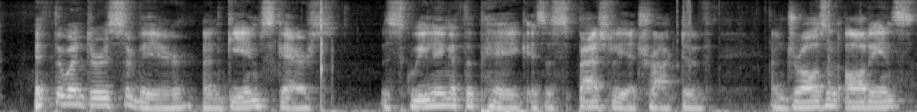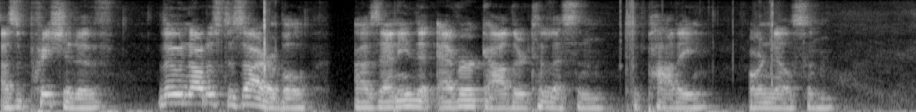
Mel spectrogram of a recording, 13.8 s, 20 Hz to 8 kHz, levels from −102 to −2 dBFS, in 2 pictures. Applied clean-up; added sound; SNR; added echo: none; Packing tape, duct tape; 18 dB; reverberation time 0.2 s.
